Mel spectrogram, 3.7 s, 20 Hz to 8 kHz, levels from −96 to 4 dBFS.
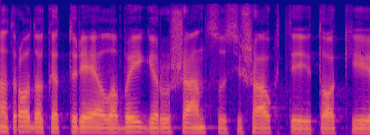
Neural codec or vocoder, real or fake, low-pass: none; real; 7.2 kHz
